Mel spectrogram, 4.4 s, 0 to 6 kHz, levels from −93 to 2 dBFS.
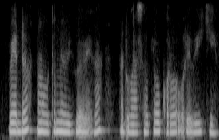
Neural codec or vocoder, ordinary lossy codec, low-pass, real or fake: codec, 16 kHz in and 24 kHz out, 1.1 kbps, FireRedTTS-2 codec; Opus, 16 kbps; 5.4 kHz; fake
